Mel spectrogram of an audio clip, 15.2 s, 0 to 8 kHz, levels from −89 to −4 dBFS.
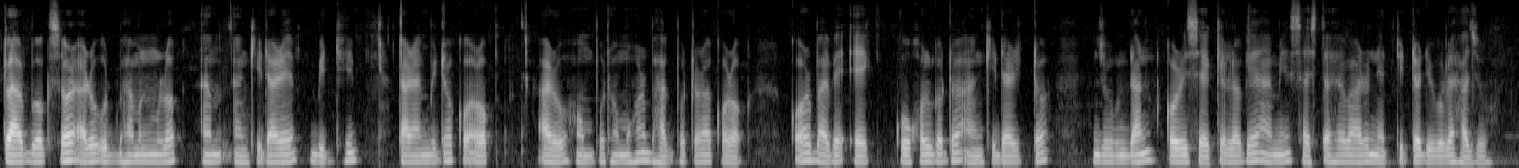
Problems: constant background noise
